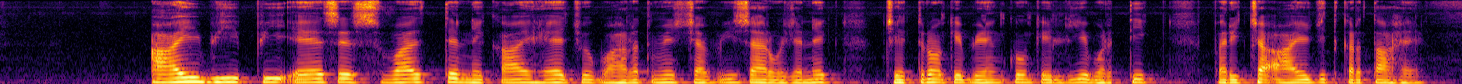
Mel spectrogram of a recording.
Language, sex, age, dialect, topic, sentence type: Hindi, male, 36-40, Kanauji Braj Bhasha, banking, statement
